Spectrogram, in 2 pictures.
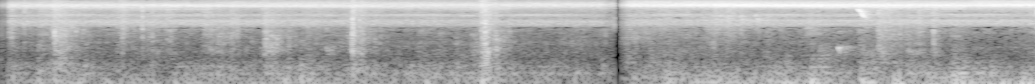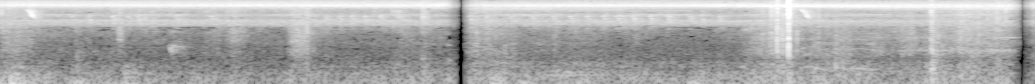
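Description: Steady high-pitched drone of insects in the countryside, with low wind rumble on the microphone. Scattered light clicks and rustles and a few short bird chirps break in, the sharpest click near the end.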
